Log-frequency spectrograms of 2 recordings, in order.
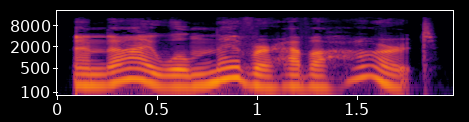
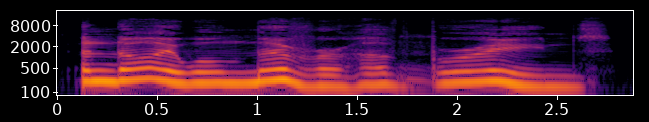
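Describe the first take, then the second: First: Lightly voiced, measured tin man; Tin Man lamenting. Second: Slow, put-on scarecrow voice; Scarecrow lamenting. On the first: Tin Man laments his missing heart, lightly voiced. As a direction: lament with little change from your own voice. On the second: Scarecrow laments his missing brains, slow character voice.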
